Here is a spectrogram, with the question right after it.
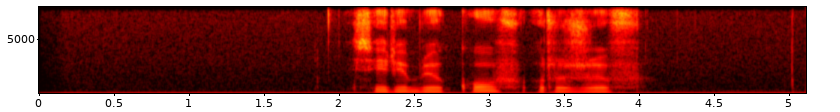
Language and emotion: Russian, neutral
